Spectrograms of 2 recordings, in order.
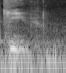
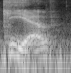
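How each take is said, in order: First: The name is said the Ukrainian way. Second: The name is said the Russian way. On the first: "the Ukrainians pronounce it" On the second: "Russians pronounce it"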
